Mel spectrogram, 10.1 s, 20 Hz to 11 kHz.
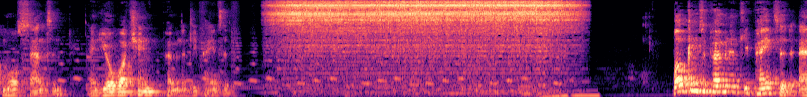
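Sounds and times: steady hiss: 3.3 - 7.4
ratchet-like ticking: 3.3 - 7.5.

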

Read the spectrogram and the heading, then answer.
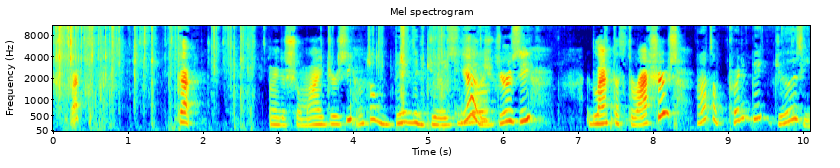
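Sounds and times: plastic packaging crinkling: 0.0 - 2.9, 4.1 - 5.8.

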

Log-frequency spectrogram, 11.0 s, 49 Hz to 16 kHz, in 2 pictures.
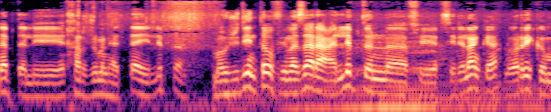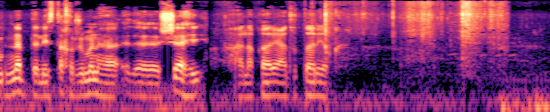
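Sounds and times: leaves rustling: 0.6 - 2.6, 7.6 - 10.8.

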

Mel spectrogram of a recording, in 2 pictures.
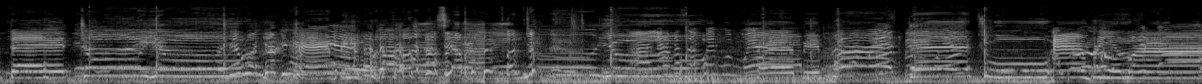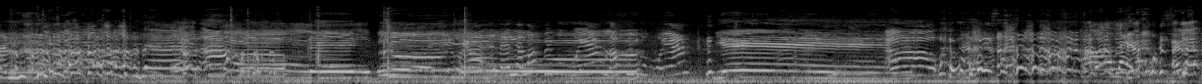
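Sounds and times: women and children singing: 0.0 - 18.6
people talking: 0.7 - 24.0.

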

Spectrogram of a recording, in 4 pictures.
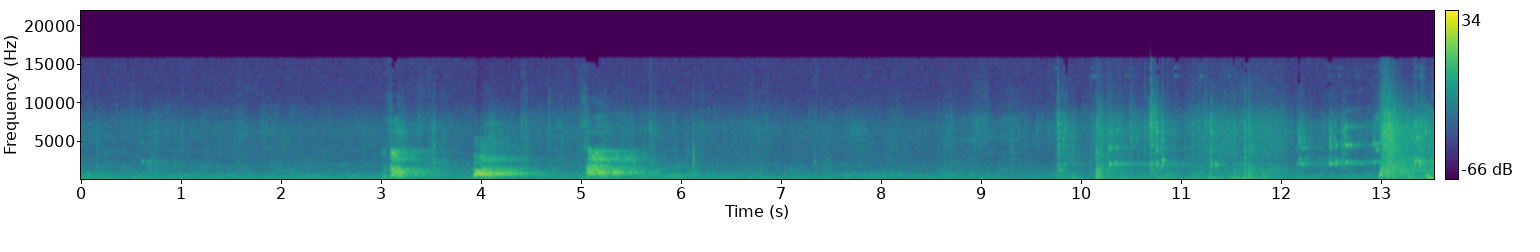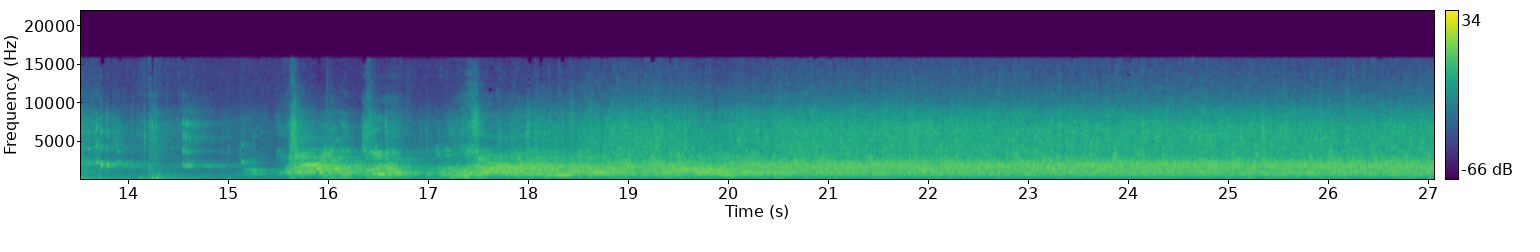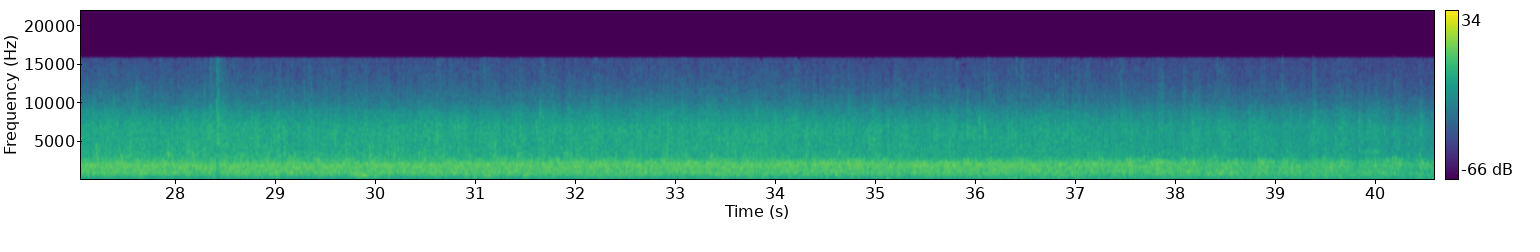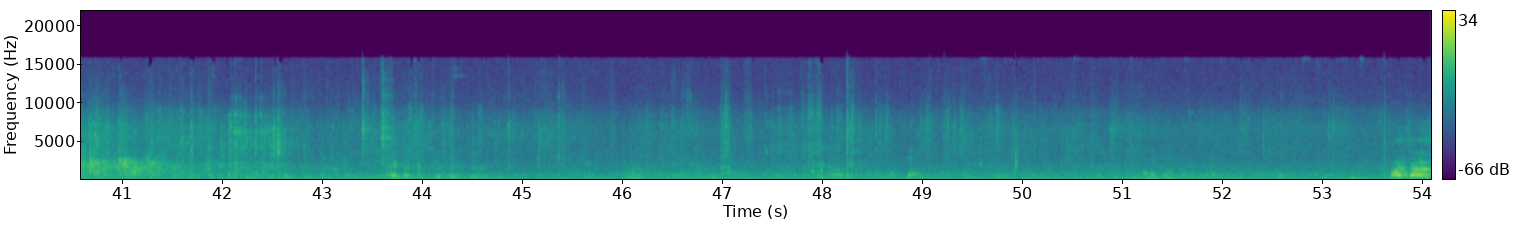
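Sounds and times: voices shouting: 15.1 - 20.6
crowd applauding and cheering: 17.1 - 42.3.

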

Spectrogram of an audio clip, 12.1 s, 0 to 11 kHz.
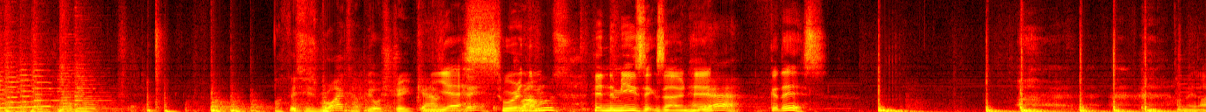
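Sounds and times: frame drum booming beats: 8.8 - 12.0.

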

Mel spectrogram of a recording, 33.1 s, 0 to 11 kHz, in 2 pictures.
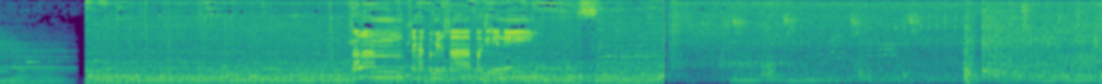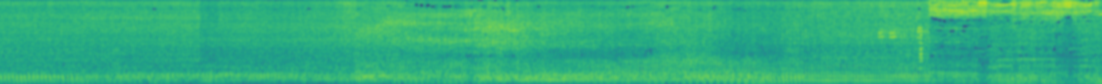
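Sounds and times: vehicle engine running: 1.3 - 10.0, 10.6 - 33.0.

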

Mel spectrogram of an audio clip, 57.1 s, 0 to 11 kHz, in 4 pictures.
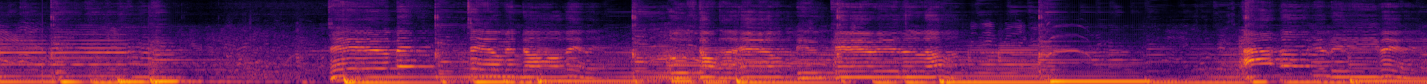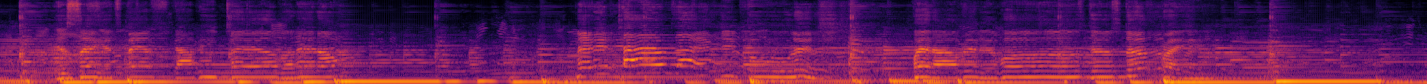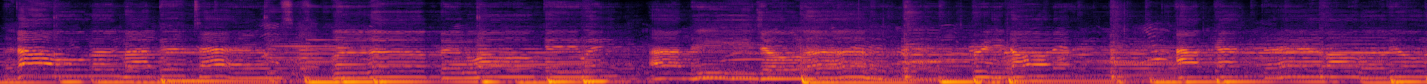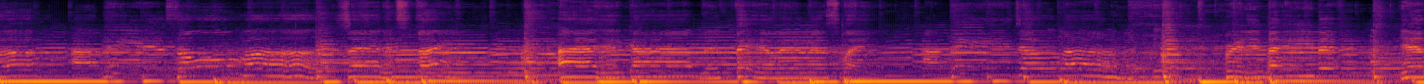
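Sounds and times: man singing: 0.0 - 2.0, 3.2 - 57.0
bending guitar lead: 0.0 - 57.0
live country band playing: 0.0 - 57.0.

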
